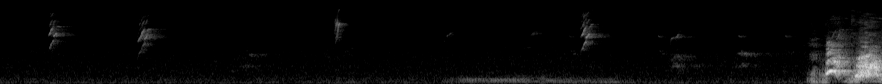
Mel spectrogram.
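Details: Sunbird in Dehradun, Uttarakhand giving short, high, sharp chirps, single or spaced irregularly, with a low rumbling hum midway and a loud rustling, handling-like noise at the end.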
